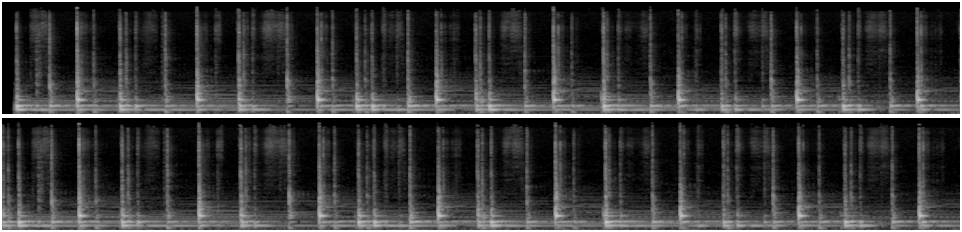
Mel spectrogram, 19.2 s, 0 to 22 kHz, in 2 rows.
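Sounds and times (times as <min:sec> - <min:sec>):
guitar percussion loop: 0:00.1 - 0:19.1.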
